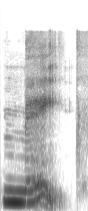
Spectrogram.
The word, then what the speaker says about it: make: Então, você não pronuncia a vogal formando uma sílaba, você acaba no som da consoante. A gente viu house. Olha outra palavra, bak. Bake, o verbo make, outra palavra, tape.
